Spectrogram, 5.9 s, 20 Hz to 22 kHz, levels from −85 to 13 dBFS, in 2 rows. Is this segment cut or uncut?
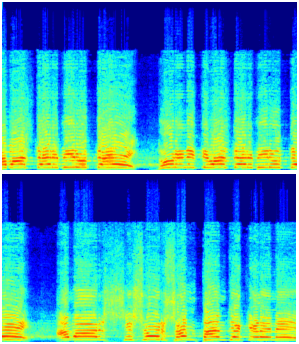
cut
